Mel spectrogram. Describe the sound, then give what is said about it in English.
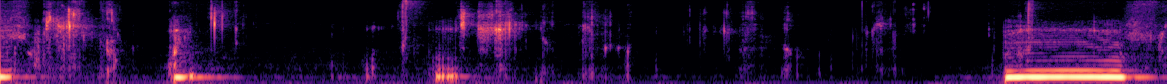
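Someone chews food while tasting it, making soft, wet, irregular clicks and crunches, then a brief steady buzzing tone near the end. “Hang on. I gotta taste every inch. I need to make sure, you know.”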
